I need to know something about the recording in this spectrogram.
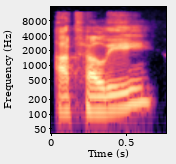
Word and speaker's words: Attali: talking about a little jacqu atali I believe is the pronunciation atali is what the Google told this at Jack at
